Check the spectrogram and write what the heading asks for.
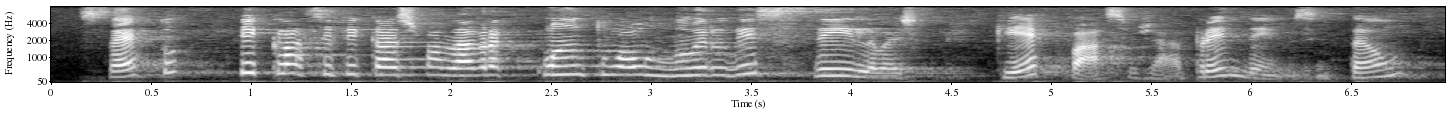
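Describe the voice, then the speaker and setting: A woman teacher giving a lesson to young children, encouraging them and stretching words out syllable by syllable. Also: on the high side. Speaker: schoolteacher.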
